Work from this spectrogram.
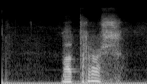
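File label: "matras", Dutch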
